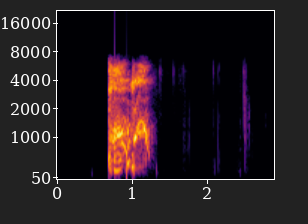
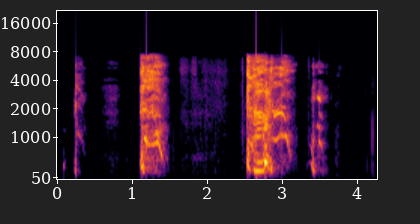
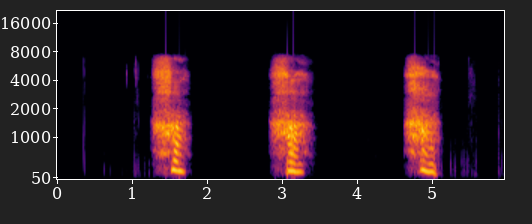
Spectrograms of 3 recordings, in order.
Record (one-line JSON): {"cough_length": "2.9 s", "cough_amplitude": 31655, "cough_signal_mean_std_ratio": 0.35, "three_cough_length": "4.3 s", "three_cough_amplitude": 32562, "three_cough_signal_mean_std_ratio": 0.38, "exhalation_length": "6.0 s", "exhalation_amplitude": 29174, "exhalation_signal_mean_std_ratio": 0.38, "survey_phase": "beta (2021-08-13 to 2022-03-07)", "age": "45-64", "gender": "Female", "wearing_mask": "No", "symptom_cough_any": true, "symptom_runny_or_blocked_nose": true, "symptom_change_to_sense_of_smell_or_taste": true, "smoker_status": "Never smoked", "respiratory_condition_asthma": false, "respiratory_condition_other": false, "recruitment_source": "Test and Trace", "submission_delay": "3 days", "covid_test_result": "Positive", "covid_test_method": "ePCR"}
